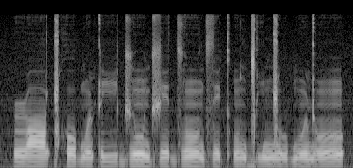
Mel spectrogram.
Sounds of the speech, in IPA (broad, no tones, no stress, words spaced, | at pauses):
ɹɒːǁʰobõ ʈiːd͡ʒũd͡ʒe d͡zõd͡zekʼũ ɡ͡ǀiŋ͡ǁu bũɖõː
